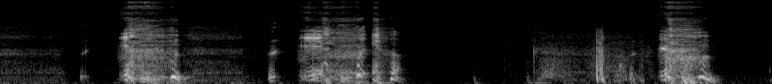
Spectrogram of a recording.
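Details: Evening coughing fit before bed, more intense than the person's usual coughs, leaving them tired and overheated; loud harsh coughs in three clusters with gasping breaths between: coughing fit.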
